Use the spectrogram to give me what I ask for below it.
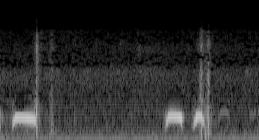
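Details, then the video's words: Dove used as bait by bird trappers, giving two short low hooting coos, each a steady flat tone, the second followed by a brief third note, with sharp clicks and faint background hiss. "The five videos of the dove bait are really good to wa"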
